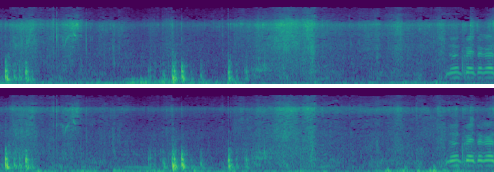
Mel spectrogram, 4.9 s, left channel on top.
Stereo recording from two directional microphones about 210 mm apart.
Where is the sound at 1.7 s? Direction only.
5° left (ahead or behind).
